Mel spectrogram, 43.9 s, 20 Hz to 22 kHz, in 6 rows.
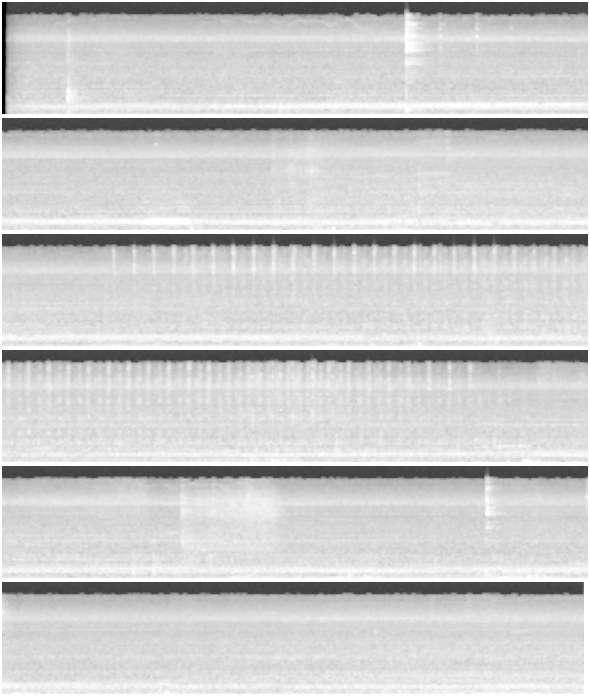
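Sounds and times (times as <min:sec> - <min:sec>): machinery humming: 0:00.2 - 0:31.8.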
